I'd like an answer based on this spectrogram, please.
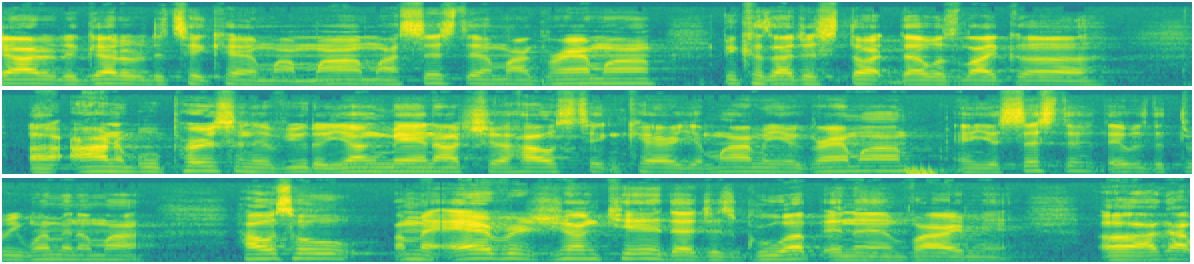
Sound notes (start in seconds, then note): none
